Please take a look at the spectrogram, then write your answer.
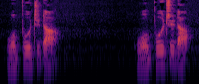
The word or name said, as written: buzhidao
